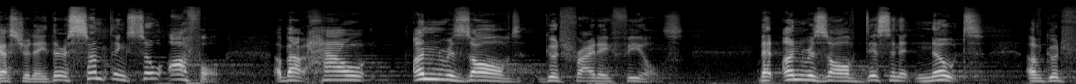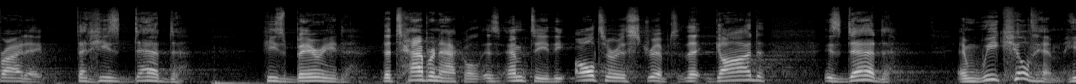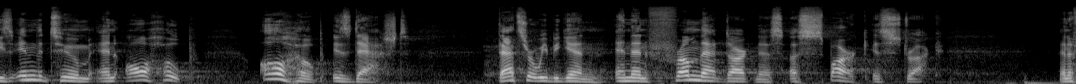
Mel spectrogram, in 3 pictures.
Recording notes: At Sacred Heart of Jesus Catholic Church in Wadsworth, OH.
